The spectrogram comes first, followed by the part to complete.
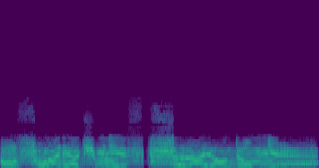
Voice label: aircraft damaged mood med, speech pol

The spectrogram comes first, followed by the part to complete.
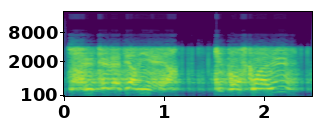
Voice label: dialog, dialogs french; War Thunder; midway

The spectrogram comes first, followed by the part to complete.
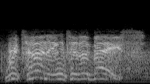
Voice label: voice message return to base, english; War Thunder

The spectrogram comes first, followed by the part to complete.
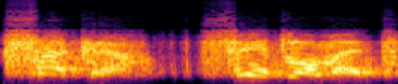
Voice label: searchlite, speech cze, mood low; War Thunder

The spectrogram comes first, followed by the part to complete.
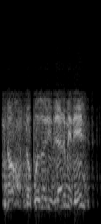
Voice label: aircraft damaged, mood low, speech; War Thunder

